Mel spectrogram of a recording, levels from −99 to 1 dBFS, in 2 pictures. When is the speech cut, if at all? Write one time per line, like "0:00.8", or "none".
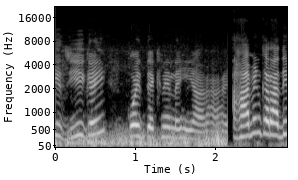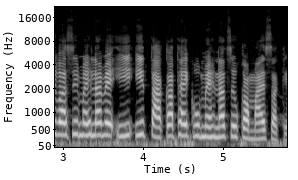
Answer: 0:02.2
